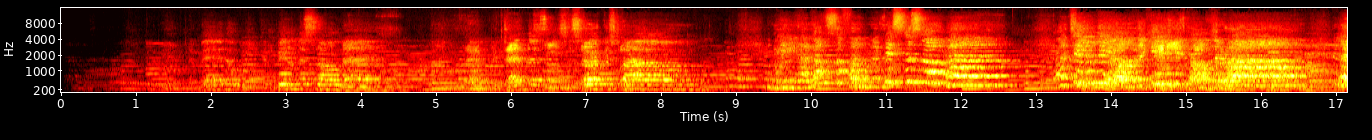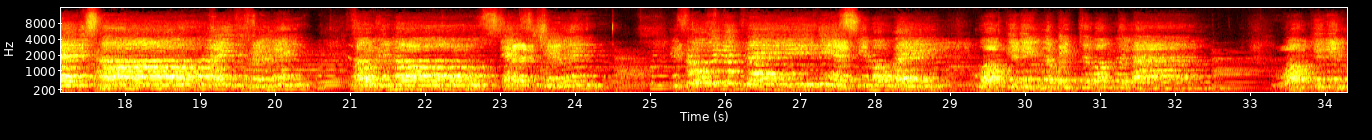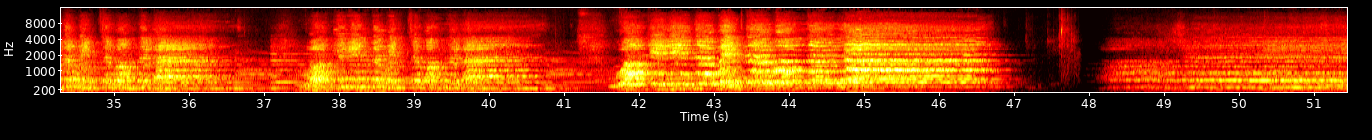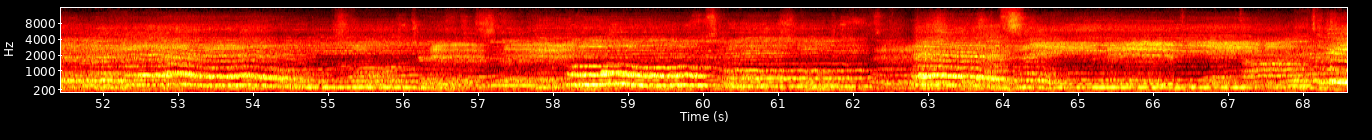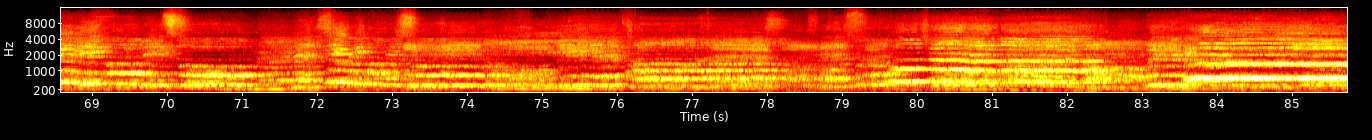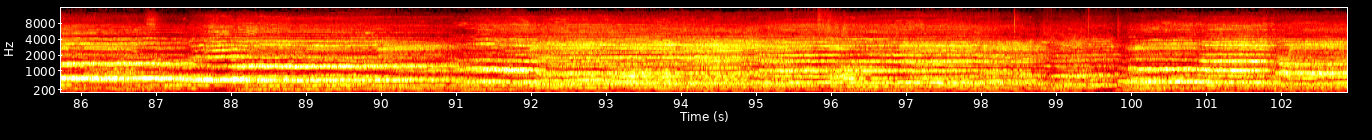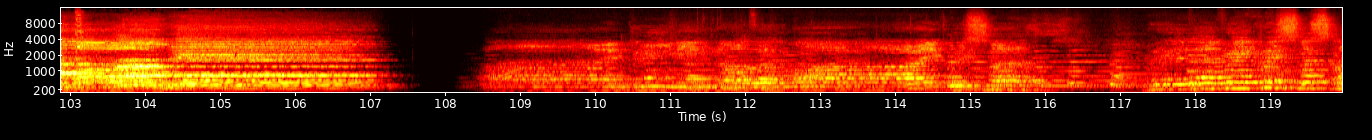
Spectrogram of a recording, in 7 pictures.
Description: JULEKONSERT
Et nydelig damekor med fortryllende sang.
Julekonserten med Kolbotnkoret er kjent for å skape julestemning med julesanger.
Det var utrolig flott sunget av mannskoret
Bare hør selv ( små lydopptak fra julekonserten)
Litt-lyd-fra-4-sanger-5des24.mp3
